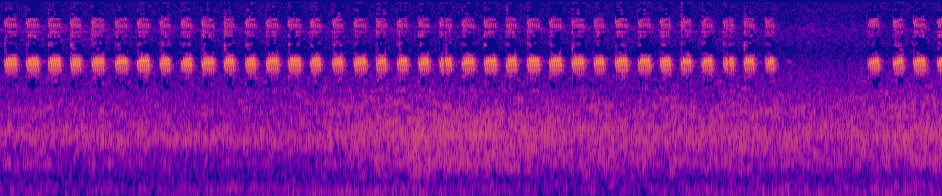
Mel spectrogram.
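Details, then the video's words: Cricket singing at night, a song of seeking love in courtship: sharp, high chirps repeated steadily about twice per second, with a brief one-second pause near the end before the chirping resumes. "편안한 잠을 부르는 귀뚜라미 울음소리. 슬퍼 말아요 우는 것이 아니라 사랑을 찾는 노래랍니다"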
